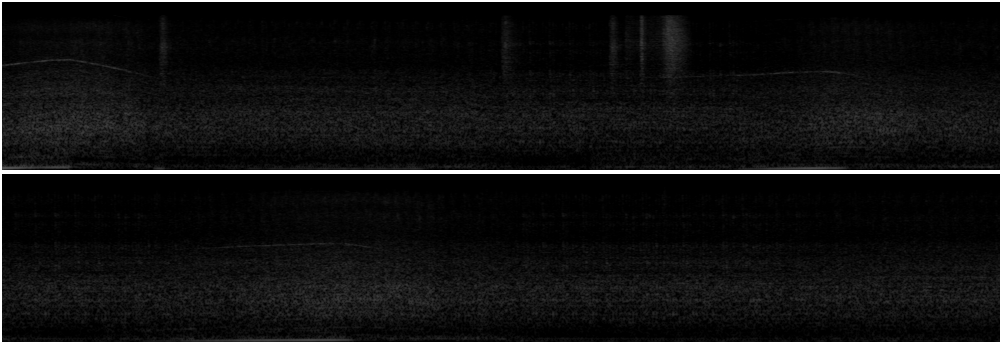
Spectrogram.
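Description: A heavy truck engine rumbles low and swells now and then.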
